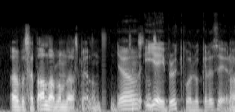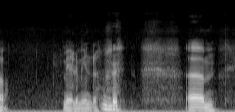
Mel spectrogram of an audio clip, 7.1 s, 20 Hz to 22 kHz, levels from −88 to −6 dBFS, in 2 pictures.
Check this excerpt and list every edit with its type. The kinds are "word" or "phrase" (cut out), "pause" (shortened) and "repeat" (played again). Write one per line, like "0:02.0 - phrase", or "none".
0:02.7 - phrase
